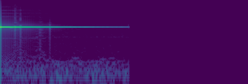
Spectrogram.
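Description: The fading ring of a single bright bell-like ding, a sound effect for a subscribe-button animation, dying away within about a second.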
